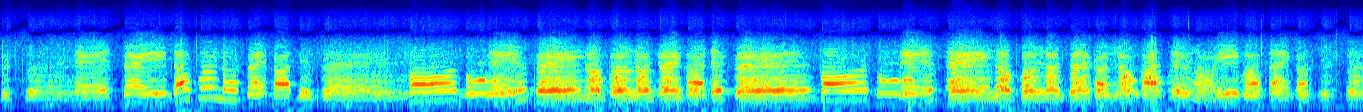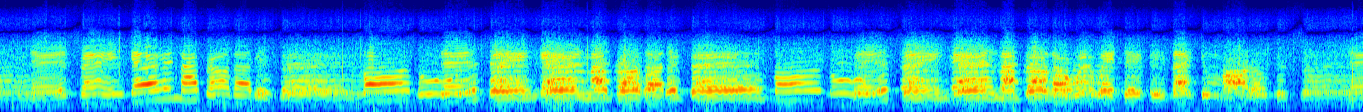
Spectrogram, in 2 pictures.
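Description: An old, muffled gospel recording of a vocal group singing in harmony, voices rising and falling steadily for nearly half a minute with a thin, narrow, lo-fi tone.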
